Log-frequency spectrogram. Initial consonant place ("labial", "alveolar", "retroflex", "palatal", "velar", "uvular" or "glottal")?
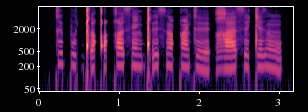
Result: velar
